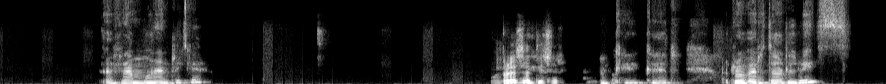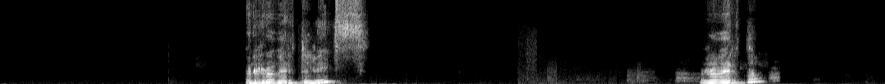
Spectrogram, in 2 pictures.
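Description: A woman speaks in short phrases through an online call.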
